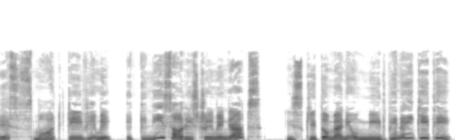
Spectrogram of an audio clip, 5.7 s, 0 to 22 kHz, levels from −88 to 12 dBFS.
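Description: No technical faults can be heard anywhere here.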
